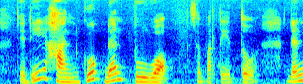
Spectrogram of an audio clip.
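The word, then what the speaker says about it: 한국: ada Korea Selatan Korea Selatan itu bahasa Koreanya Hankook Hankook jadi orang Korea Selatan itu bukan ucapin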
